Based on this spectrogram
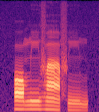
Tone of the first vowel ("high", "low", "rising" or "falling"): low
